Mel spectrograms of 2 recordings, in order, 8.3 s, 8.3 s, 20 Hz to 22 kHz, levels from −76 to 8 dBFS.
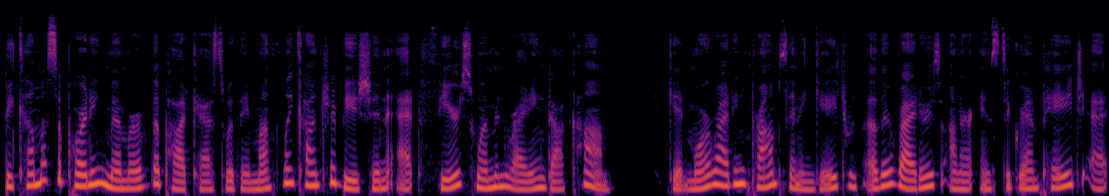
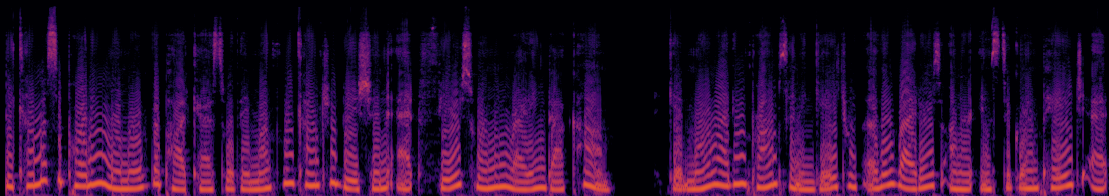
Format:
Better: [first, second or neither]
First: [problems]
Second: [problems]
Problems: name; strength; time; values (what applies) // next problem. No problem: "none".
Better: first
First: none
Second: distortion; heavy; 29% of the sound clipped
